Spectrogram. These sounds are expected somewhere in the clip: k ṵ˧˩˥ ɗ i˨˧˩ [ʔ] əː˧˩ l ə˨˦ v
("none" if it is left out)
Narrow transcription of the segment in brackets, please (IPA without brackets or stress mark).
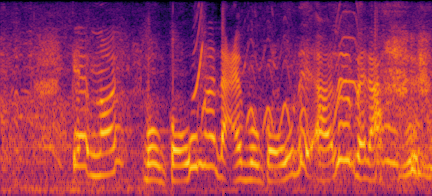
ʔ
